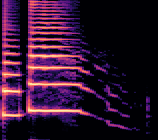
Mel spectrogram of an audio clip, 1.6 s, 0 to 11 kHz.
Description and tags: EQ-Tru126 Trumpet
roots, DuB, HiM, reggae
